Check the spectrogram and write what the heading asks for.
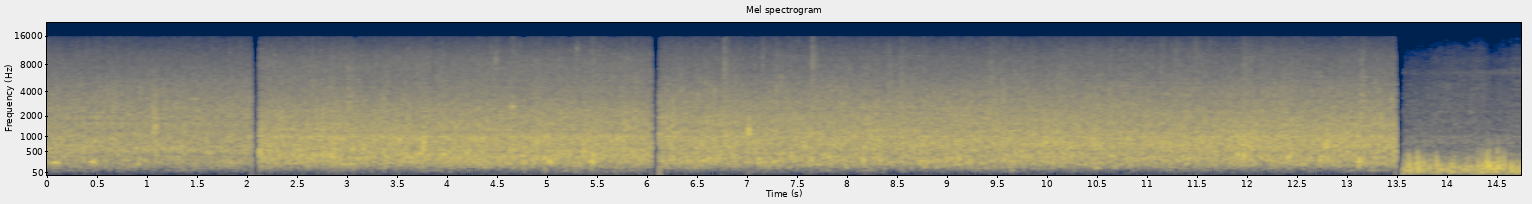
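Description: Flowing stream: a steady rush of water that breaks off for an instant twice. Near the end it cuts off, leaving low, uneven rumbling.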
